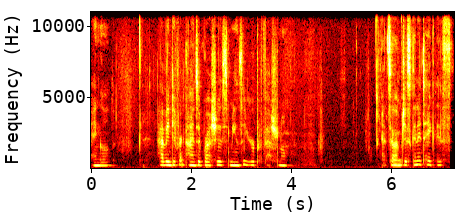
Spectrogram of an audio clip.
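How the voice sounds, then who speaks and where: Young woman, breathy ASMR whisper, mellow, even pitch, gentle rambling chat. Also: moderate pace, pauses often. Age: 20s. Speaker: ASMR roleplayer as makeup artist.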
